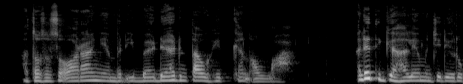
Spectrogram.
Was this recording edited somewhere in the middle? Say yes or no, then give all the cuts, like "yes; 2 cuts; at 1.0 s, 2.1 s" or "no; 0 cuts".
yes; 1 cut; at 1.8 s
